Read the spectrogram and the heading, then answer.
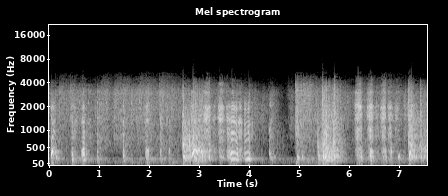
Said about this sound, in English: As the vampires keep beating on his front door, Morgan wrings his hands.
